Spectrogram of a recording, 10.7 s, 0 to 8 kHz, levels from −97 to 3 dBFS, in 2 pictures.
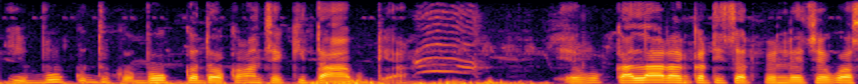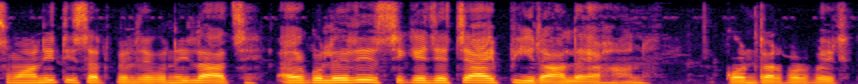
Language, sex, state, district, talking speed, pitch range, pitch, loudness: Maithili, female, Bihar, Samastipur, 195 wpm, 160-195 Hz, 175 Hz, -15 LUFS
